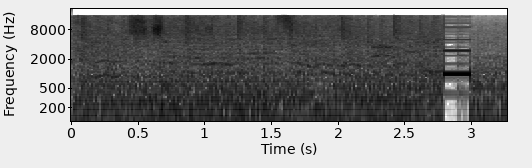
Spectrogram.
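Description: KTM 690 Enduro single-cylinder motorcycle riding out of town, heard as a loud, continuous engine drone mixed with heavy wind rush, steady throughout with a brief electronic tone near the end.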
